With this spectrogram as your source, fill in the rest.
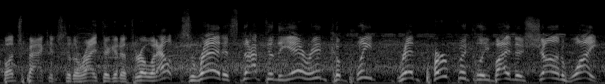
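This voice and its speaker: An American man calls football live on radio as the play-by-play announcer, speaking in clipped phrases that turn urgent on big plays. His high voice swings widely in pitch at a brisk pace, over a roaring stadium crowd and heavy noise.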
